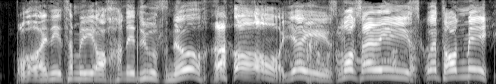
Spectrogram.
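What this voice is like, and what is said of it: Put-on French accent. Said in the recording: “working on a French accent”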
